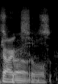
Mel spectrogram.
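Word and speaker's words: Dark Sol: I assume it's pronounced Dark Soul. It's yeah. Dark S-O-L. – Yeah, it's Dark Soul.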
